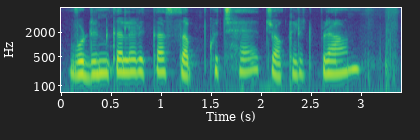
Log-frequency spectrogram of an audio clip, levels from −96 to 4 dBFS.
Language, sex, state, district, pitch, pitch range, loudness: Hindi, female, Bihar, Patna, 205 Hz, 195-220 Hz, -17 LUFS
